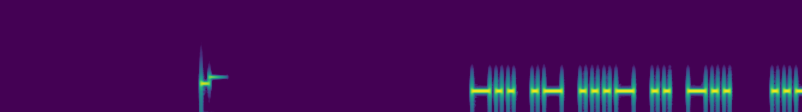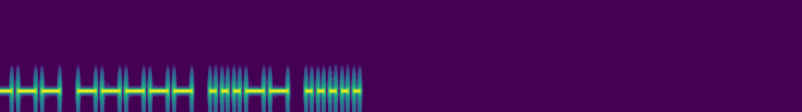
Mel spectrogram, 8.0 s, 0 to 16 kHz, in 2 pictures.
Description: Morse code, heard as a keyed tone, about 40 wpm, 700 Hz. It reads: DAVID 2035
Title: CWT Exchange 40wpm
